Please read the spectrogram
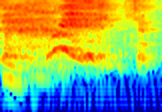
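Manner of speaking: high laughing whee; playful whee. Real, not acted. Mother pushing her toddler on the swings.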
